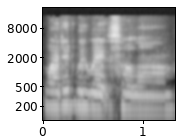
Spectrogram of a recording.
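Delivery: ordinary delivery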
